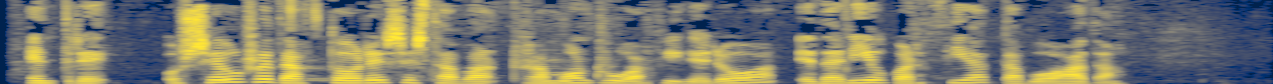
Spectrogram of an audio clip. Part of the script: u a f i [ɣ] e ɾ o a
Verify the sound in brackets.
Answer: correct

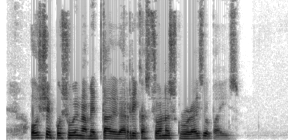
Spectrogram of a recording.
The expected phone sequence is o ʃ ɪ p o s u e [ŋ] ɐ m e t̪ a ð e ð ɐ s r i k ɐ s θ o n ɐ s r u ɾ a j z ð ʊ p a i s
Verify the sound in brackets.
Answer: correct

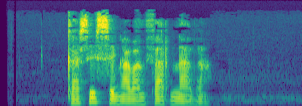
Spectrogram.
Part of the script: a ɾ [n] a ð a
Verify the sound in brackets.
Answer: correct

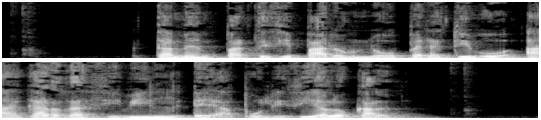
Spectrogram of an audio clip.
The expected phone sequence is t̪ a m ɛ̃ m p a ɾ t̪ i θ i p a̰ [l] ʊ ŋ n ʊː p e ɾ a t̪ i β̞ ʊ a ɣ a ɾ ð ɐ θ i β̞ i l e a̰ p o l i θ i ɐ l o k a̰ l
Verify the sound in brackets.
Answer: incorrect: ɾ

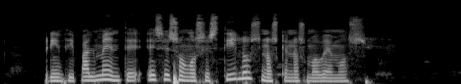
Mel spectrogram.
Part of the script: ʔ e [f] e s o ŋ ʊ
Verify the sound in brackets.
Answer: incorrect: s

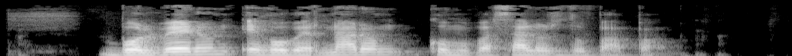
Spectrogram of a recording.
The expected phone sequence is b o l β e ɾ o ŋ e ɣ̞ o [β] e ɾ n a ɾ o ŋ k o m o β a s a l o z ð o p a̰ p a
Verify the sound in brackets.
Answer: correct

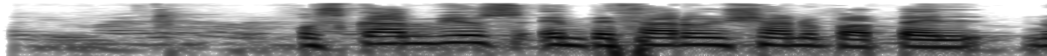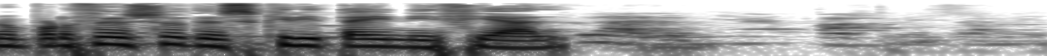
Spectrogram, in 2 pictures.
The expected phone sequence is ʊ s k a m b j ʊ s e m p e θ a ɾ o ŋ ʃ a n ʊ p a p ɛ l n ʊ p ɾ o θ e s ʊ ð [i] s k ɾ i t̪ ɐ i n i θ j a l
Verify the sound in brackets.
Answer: incorrect: e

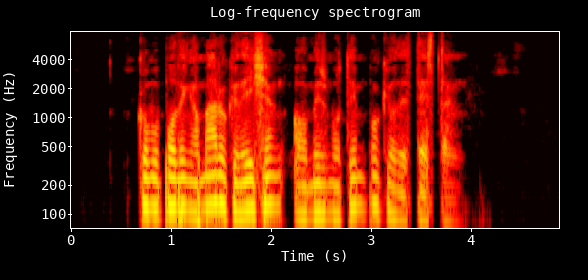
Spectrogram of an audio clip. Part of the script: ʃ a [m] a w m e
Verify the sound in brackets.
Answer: incorrect: ŋ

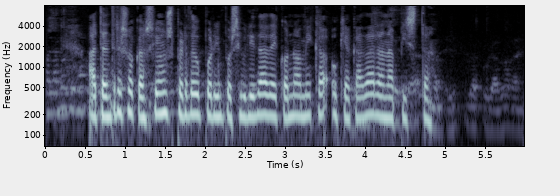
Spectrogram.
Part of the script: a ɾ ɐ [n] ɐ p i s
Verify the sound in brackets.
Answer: correct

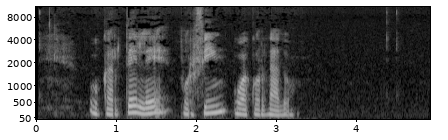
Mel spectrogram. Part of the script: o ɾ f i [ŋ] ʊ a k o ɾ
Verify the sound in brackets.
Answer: correct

